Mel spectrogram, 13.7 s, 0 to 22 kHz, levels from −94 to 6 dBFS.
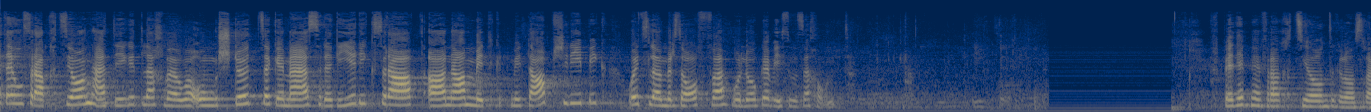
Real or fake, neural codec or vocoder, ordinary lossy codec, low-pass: real; none; AAC, 96 kbps; 14.4 kHz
